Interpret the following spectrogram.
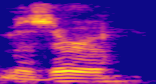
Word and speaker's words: Missouri: actually used to live in Missouri and you pronounce it Missouri because the only other way you can pronounce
